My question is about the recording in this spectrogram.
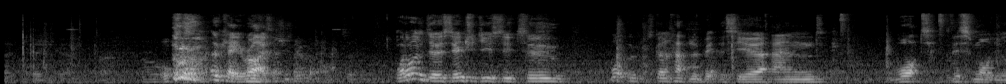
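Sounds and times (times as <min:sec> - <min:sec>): man coughing: 0:01.7 - 0:02.2.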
